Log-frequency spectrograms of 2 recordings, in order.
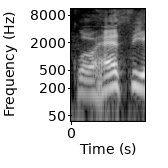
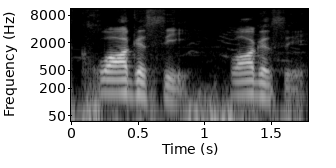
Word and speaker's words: Clohessy: His nickname is Clogs, and his name is pronounced, my mistake on this, it's Clogacy. Braden Clogacy with the big run.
